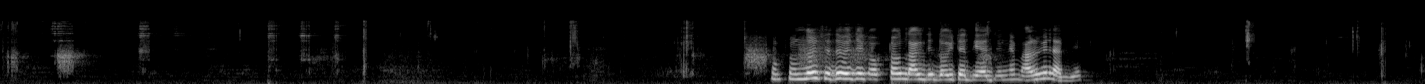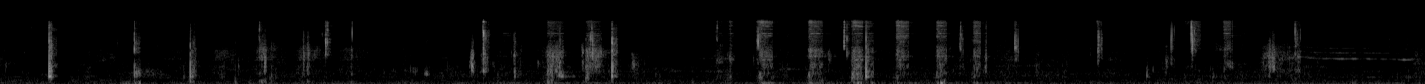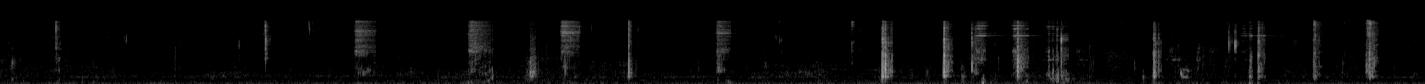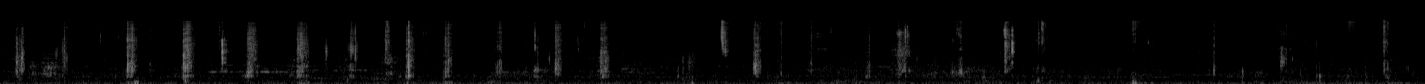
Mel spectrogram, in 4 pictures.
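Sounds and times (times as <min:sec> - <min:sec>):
wet chewing: 0:00.0 - 0:07.6, 0:10.9 - 0:57.0
lip smacks and clicks: 0:21.4 - 0:24.6.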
